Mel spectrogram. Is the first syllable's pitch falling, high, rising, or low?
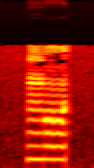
high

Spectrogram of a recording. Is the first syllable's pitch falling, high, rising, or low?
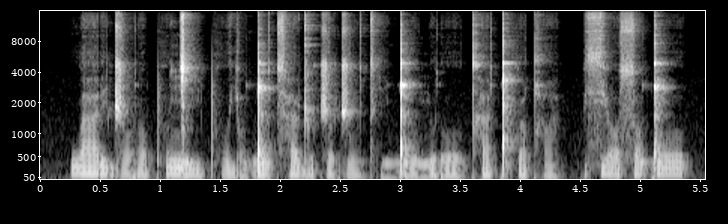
high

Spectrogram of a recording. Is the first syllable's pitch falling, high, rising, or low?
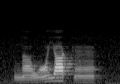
low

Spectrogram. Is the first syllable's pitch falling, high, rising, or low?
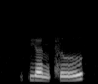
low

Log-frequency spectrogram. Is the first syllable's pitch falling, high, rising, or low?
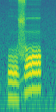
low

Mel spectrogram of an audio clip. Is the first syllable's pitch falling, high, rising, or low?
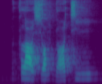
falling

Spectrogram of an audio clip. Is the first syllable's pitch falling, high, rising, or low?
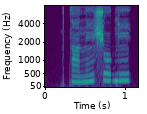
low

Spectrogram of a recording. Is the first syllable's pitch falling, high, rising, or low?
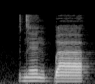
high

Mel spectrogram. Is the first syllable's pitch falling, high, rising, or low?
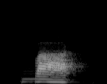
low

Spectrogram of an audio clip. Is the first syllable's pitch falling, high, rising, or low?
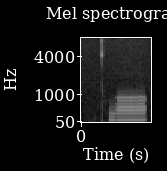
high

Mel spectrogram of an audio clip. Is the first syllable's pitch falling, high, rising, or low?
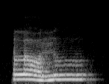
falling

